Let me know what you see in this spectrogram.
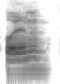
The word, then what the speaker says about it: Ulm: My first job out of college was in southern Germany, in a town called Ulm.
